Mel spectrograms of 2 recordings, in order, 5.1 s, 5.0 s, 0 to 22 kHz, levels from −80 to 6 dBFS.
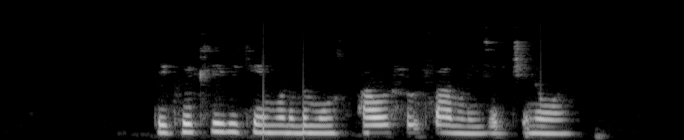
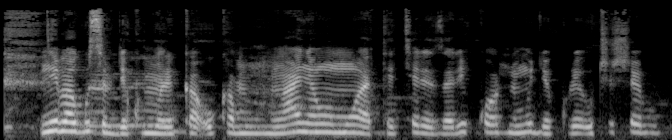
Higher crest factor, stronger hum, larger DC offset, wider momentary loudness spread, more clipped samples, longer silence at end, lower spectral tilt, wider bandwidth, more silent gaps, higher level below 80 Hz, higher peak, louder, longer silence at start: about the same, 18 dB vs 16 dB; neither; neither; second, 8 LU vs 11 LU; neither; first, 0.65 s vs 0.1 s; first, -7.5 dB/octave vs -4.5 dB/octave; second, 6.8 kHz vs 17 kHz; neither; second, -68 dBFS vs -58 dBFS; about the same, -4 dBFS vs -2 dBFS; second, -21 LUFS vs -18 LUFS; first, 1.2 s vs 0 s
